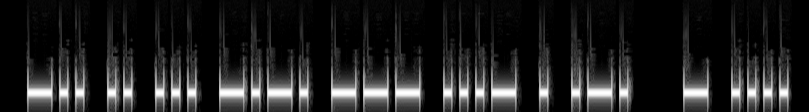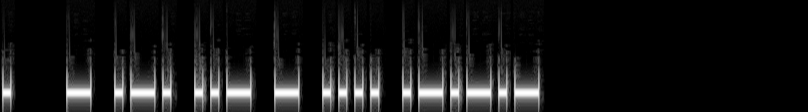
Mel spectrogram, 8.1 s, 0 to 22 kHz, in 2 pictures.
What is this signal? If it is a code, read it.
Morse code, heard as a keyed tone, about 30 wpm, 700 Hz. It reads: DISCOVER THE TRUTH.
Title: Sentences from Top 1100 Words 30wpm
